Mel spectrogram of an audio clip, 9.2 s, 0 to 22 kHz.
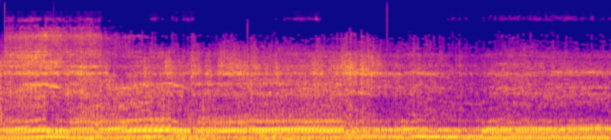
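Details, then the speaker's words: Rebuilt 2003 Yamaha TTR125 single-cylinder dirt bike after repairing an engine knock: a crisp bark rising and falling cleanly through the revs, with no knock or clatter. It runs flawlessly, with lots of power for a 125. "Well, this thing is running flawlessly. Not a single issue. It's running really good."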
